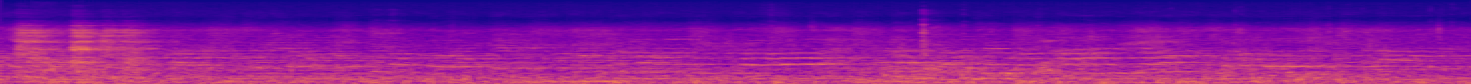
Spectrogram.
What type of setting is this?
crowded indoor space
